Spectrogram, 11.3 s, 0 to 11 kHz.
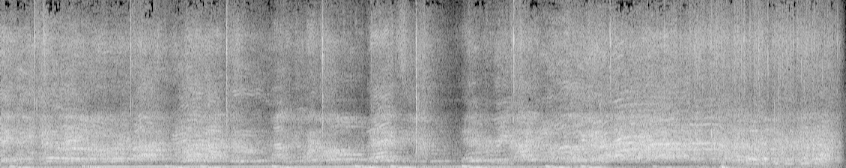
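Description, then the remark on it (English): A loud, sustained crowd roar with cheering and scattered clapping, dense and continuous for about eleven seconds, over a thumping low bass beat, as a rookie sings an early-2000s R&B slow jam in front of his teammates. “I mean, that is getting the crowd going.”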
